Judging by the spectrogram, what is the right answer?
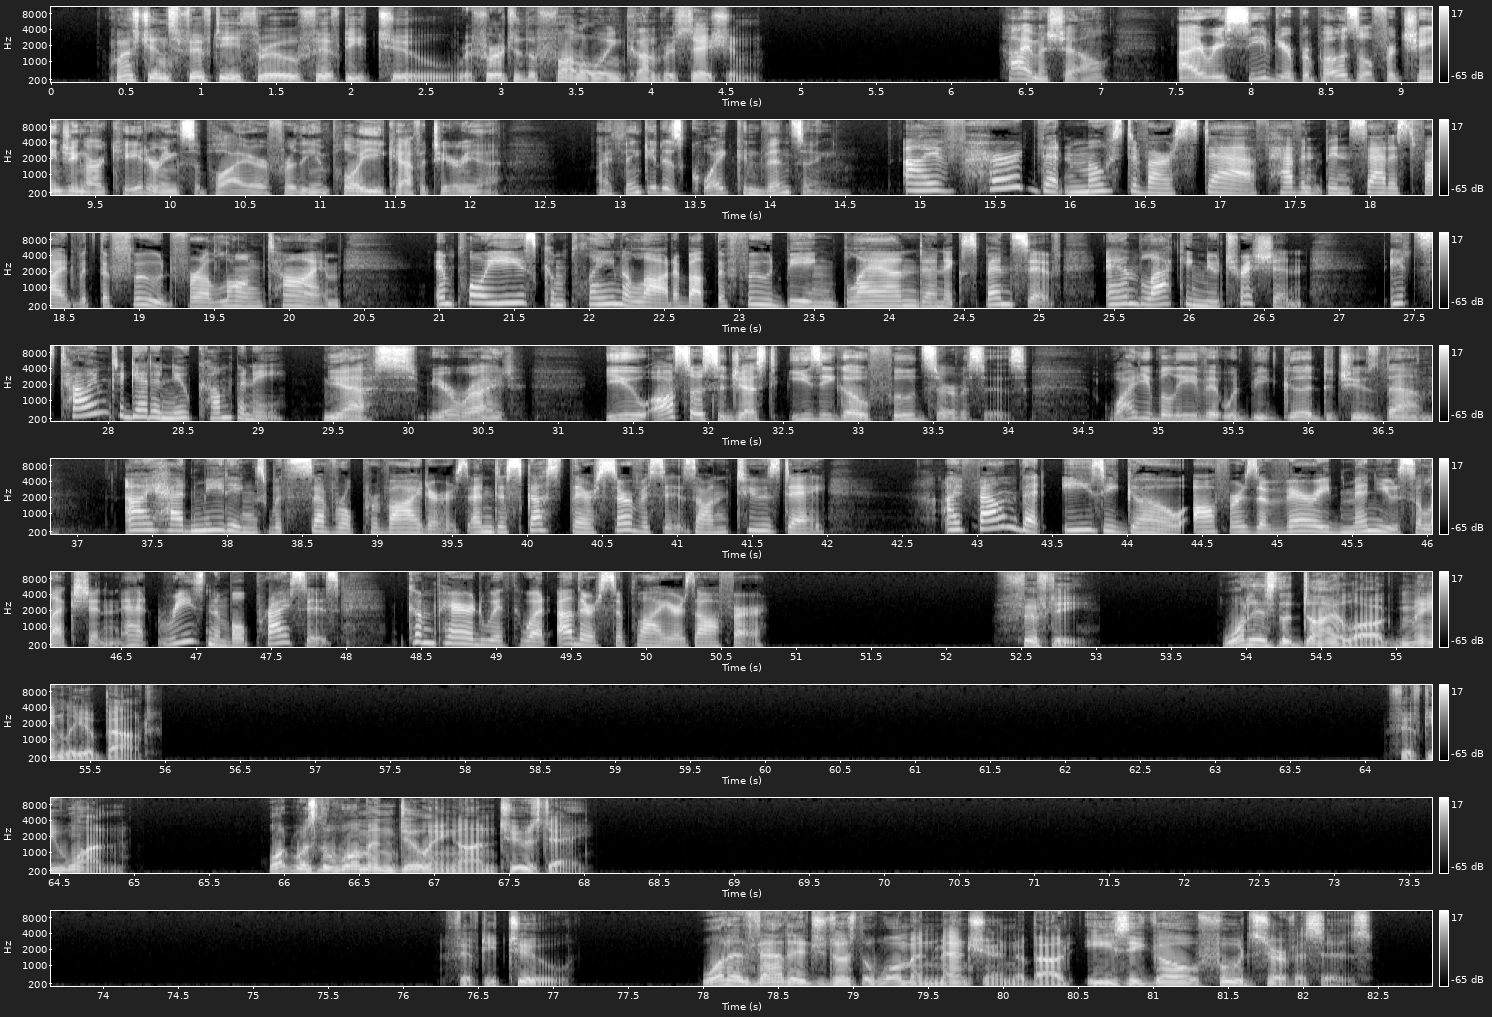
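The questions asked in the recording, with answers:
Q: What is the dialogue mainly about?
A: Changing the cafeteria catering supplier

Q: What was the woman doing on Tuesday?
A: Meeting several providers

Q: What advantage does the woman mention about EasyGo Food Services?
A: A varied menu at reasonable prices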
